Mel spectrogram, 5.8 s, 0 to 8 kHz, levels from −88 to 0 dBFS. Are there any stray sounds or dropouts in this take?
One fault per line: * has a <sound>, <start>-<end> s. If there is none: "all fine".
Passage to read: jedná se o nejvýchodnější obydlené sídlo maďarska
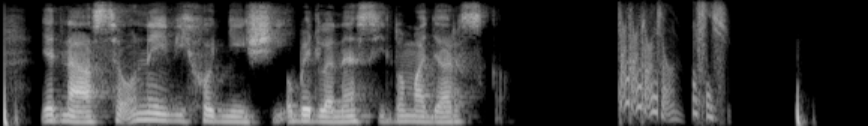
* has a chirp, 4.1-4.9 s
